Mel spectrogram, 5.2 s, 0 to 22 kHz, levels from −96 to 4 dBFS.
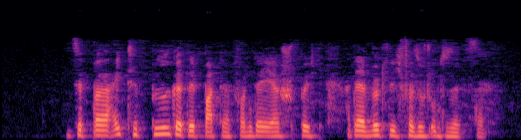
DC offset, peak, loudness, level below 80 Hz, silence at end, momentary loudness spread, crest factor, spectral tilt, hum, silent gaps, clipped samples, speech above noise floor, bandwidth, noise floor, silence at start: under 0.1%; -4 dBFS; -25 LUFS; -70 dBFS; 0.35 s; 14 LU; 22 dB; -8 dB/octave; none; none; under 0.1%; 51 dB; 7.2 kHz; -75 dBFS; 0.7 s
